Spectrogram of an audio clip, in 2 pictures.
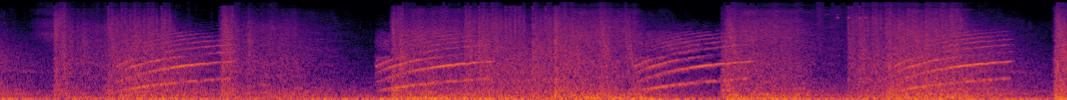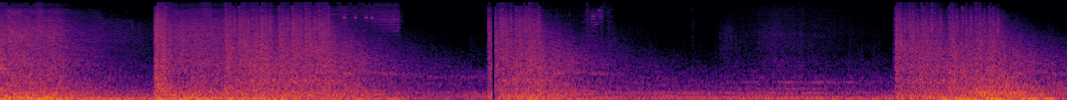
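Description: Rapid bursts of gunfire from weapons shooting at plants in a video game, loud and repeated in volleys with brief pauses, falling to a quieter stretch near the end before firing picks up again.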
